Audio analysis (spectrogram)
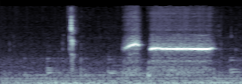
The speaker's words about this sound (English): She looks up and says, I'd appreciate it if you didn't whistle at me.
